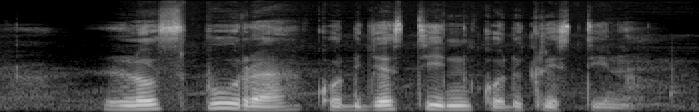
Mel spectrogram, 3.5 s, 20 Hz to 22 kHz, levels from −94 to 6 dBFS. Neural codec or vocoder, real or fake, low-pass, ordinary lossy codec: none; real; none; none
